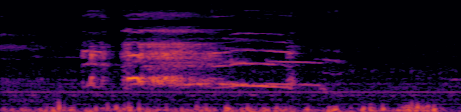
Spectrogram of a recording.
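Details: Rooster crowing near a house at eleven o'clock: one drawn-out crow with a short first note and a long, slightly falling, harmonic-rich tail lasting about a second and a half, over low background rumble.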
